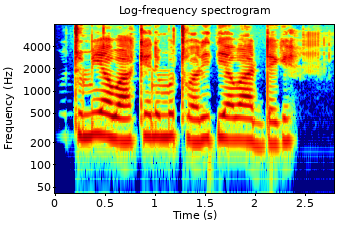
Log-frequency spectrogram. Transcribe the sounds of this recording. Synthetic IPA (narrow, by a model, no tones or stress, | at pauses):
otumiawaːkɛnemotwaɾiðiawadːɛɡɛ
